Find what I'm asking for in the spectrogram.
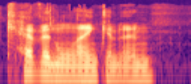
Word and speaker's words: Lankinen: It's Kevin Lankinen. – Kevin Lankinen, a little Finnish freak, a little naughty Nordic boy, 8-3-3 with a 9-2-1 save percentage.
